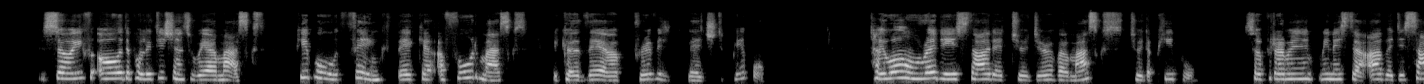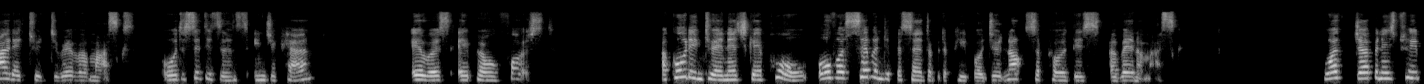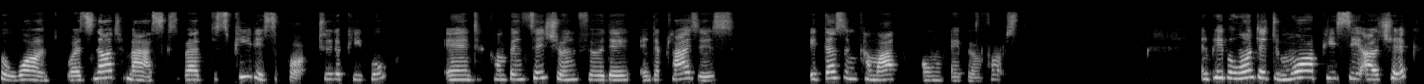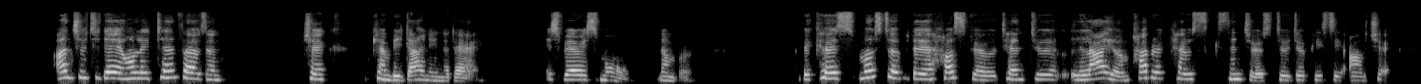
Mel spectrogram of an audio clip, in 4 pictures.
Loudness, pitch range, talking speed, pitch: -20 LUFS, 205-275 Hz, 135 wpm, 230 Hz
